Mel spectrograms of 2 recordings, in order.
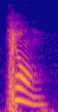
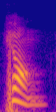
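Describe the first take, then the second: Both takes have the same delivery.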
